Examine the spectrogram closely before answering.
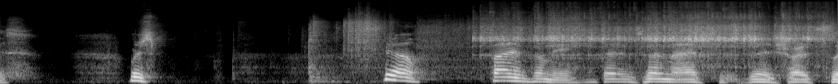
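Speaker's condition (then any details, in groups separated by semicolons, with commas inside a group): Brain injury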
